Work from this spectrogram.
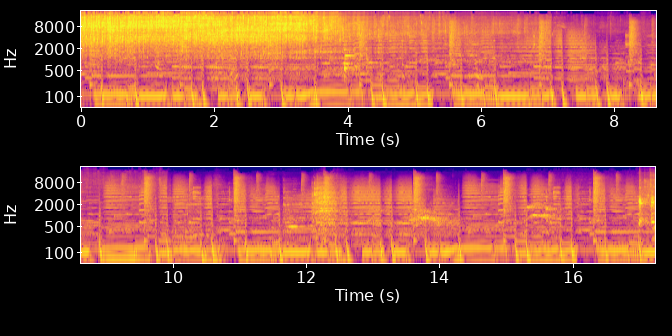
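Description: Bánh xèo crepe frying in a hot pan, a steady loud sizzle and crackle running throughout with occasional scraping and clinking of utensils, no talking.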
